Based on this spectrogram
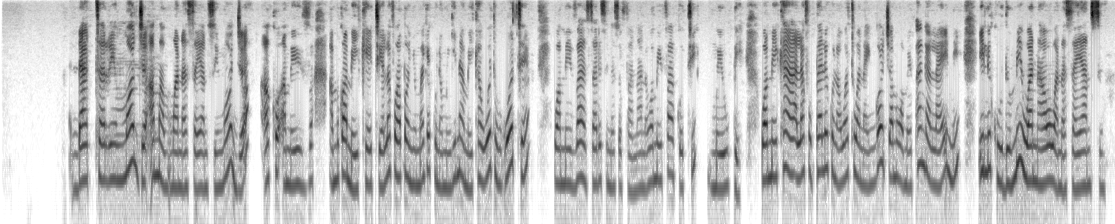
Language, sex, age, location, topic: Swahili, female, 18-24, Nakuru, health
